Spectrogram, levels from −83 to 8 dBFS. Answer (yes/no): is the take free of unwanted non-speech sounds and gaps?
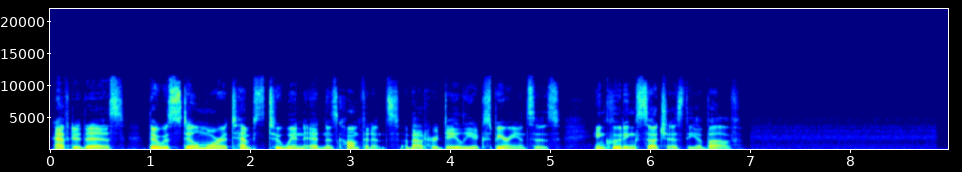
yes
